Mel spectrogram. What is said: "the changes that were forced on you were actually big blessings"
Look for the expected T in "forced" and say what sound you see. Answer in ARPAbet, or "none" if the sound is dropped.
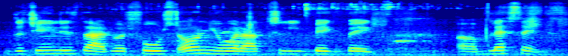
T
